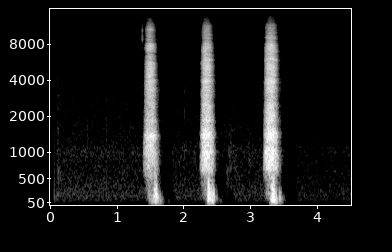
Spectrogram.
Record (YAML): exhalation_length: 4.5 s
exhalation_amplitude: 23666
exhalation_signal_mean_std_ratio: 0.26
survey_phase: beta (2021-08-13 to 2022-03-07)
age: 18-44
gender: Female
wearing_mask: 'No'
symptom_cough_any: true
symptom_runny_or_blocked_nose: true
symptom_shortness_of_breath: true
symptom_sore_throat: true
symptom_fatigue: true
symptom_fever_high_temperature: true
symptom_headache: true
smoker_status: Never smoked
respiratory_condition_asthma: false
respiratory_condition_other: false
recruitment_source: Test and Trace
submission_delay: 2 days
covid_test_result: Positive
covid_test_method: RT-qPCR
covid_ct_value: 24.3
covid_ct_gene: ORF1ab gene
covid_ct_mean: 24.4
covid_viral_load: 10000 copies/ml
covid_viral_load_category: Minimal viral load (< 10K copies/ml)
